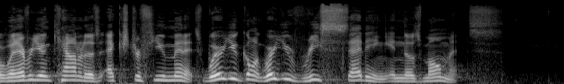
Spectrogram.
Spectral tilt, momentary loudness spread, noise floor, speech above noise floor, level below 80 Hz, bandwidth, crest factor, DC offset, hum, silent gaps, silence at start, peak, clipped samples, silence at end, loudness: -5.5 dB/octave; 8 LU; -61 dBFS; 41 dB; -58 dBFS; 18 kHz; 18 dB; under 0.1%; none; none; 0 s; -2 dBFS; under 0.1%; 0.75 s; -20 LUFS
